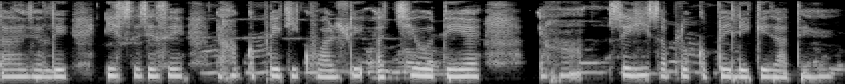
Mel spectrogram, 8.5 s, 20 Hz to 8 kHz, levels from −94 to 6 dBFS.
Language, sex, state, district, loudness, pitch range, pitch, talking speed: Hindi, female, Uttar Pradesh, Gorakhpur, -16 LUFS, 205-225 Hz, 215 Hz, 155 wpm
